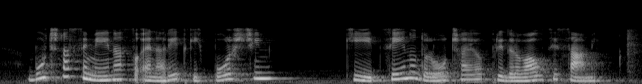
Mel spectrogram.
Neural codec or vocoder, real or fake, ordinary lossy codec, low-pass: none; real; Opus, 64 kbps; 5.4 kHz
